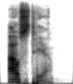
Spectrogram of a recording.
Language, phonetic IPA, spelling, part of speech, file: Polish, [ˈawstrʲja], Austria, proper noun, Pl-Austria.ogg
